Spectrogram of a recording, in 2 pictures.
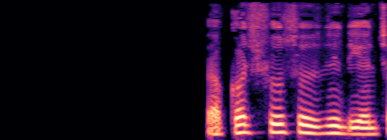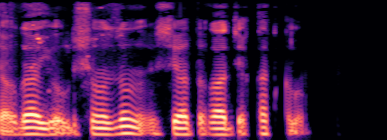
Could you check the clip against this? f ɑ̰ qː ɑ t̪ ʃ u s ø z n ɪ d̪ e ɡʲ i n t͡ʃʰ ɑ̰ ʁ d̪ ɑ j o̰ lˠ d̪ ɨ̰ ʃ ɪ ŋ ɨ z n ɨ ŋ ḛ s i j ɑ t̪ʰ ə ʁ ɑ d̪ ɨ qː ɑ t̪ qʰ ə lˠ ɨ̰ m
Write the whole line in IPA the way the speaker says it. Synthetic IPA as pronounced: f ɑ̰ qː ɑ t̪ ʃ u s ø z n ɪ d̪ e ɡʲ ɛ n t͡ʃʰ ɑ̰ ʁ d̪ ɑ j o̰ lˠ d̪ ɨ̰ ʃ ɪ ŋ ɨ z n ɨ ŋ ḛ s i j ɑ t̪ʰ ə ʁ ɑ d̪ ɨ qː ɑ t̪ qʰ ə lˠ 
